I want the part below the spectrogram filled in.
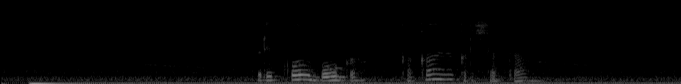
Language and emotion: Russian, sad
